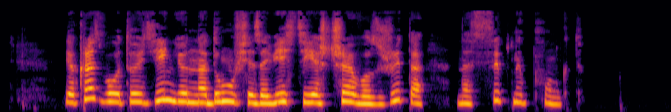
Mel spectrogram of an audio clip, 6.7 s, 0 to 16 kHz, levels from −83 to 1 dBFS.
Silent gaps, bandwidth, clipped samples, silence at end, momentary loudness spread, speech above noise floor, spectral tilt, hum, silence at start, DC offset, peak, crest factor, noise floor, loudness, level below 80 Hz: none; 11.5 kHz; under 0.1%; 1.1 s; 11 LU; 60 dB; -5 dB/octave; none; 0.65 s; under 0.1%; -2 dBFS; 16 dB; -77 dBFS; -18 LUFS; -68 dBFS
